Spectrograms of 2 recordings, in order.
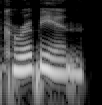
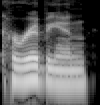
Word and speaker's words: Caribbean: So they pronounce it Caribbean, but if you've ever been to the Caribbean, the locals actually refer to it and they pronounce it as Caribbean.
